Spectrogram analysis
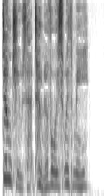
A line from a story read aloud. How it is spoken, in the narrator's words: Daphne snapped back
